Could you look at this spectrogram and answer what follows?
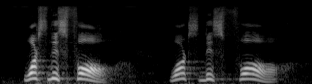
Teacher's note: on but one thing we have to keep in mind is both auxilary verbs as well as prepositions when they occur in the final position of the sentence they are said with the strong form at the end of the sentence it is not the weak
